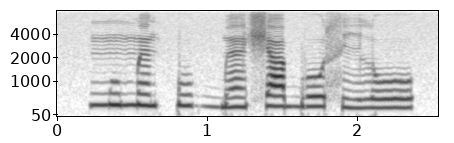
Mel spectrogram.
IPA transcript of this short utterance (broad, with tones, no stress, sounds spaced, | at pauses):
m ũ˦ m ɛ̃˦ k͡p u˦ ɡ͡b ɛ̃˧ ʃ a˦ b o˧ s i˨ l o˧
